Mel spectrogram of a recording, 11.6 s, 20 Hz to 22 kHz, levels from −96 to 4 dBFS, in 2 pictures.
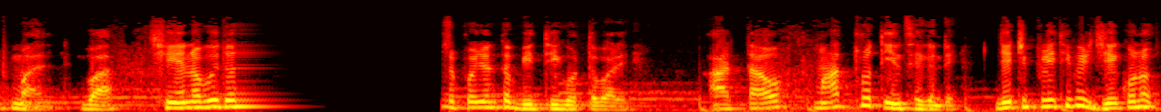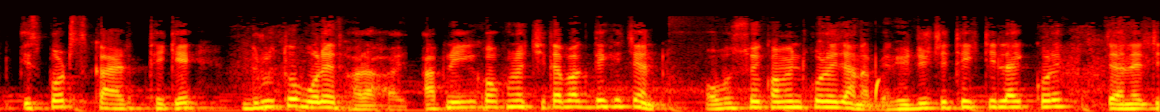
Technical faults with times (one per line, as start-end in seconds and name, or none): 1.19-2.28 long network dropout
2.35-6.64 jitter buffer speed-up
